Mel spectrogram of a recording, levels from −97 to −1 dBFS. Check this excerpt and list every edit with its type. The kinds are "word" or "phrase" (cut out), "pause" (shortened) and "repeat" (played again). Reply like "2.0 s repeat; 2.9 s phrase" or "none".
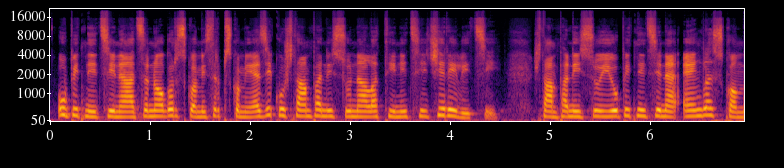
none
